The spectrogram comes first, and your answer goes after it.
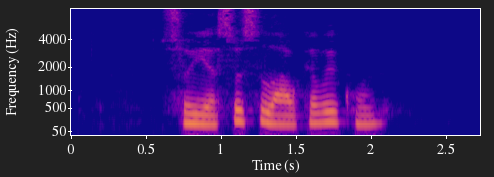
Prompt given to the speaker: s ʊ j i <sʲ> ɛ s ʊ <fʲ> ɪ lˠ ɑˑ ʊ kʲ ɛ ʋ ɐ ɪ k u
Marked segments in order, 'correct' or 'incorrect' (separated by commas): incorrect, incorrect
